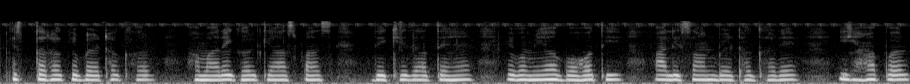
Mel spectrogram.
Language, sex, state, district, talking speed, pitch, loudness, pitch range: Hindi, female, Bihar, Kishanganj, 140 wpm, 210 Hz, -15 LUFS, 205-220 Hz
